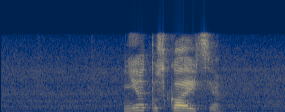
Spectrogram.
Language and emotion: Russian, sad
